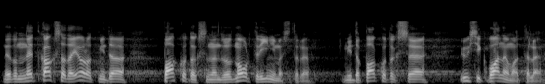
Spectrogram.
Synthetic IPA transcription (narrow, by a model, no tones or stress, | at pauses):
ne̞ːd̪o̞nːe̞ːd̪̥̚kɑksːɑd̪ɑe̞wɾot̪̚ːˑmid̪̥ɑpɑkːˑut̪ːˑɑkse̞ned̪eleno̞ːrt̪elinime̞st̪e̞lḛ | mid̪̥ɑpɑkːˑut̪ːˑɑkse̞yksikːvɑne̞mɑt̪ːˑe̞le̞̰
